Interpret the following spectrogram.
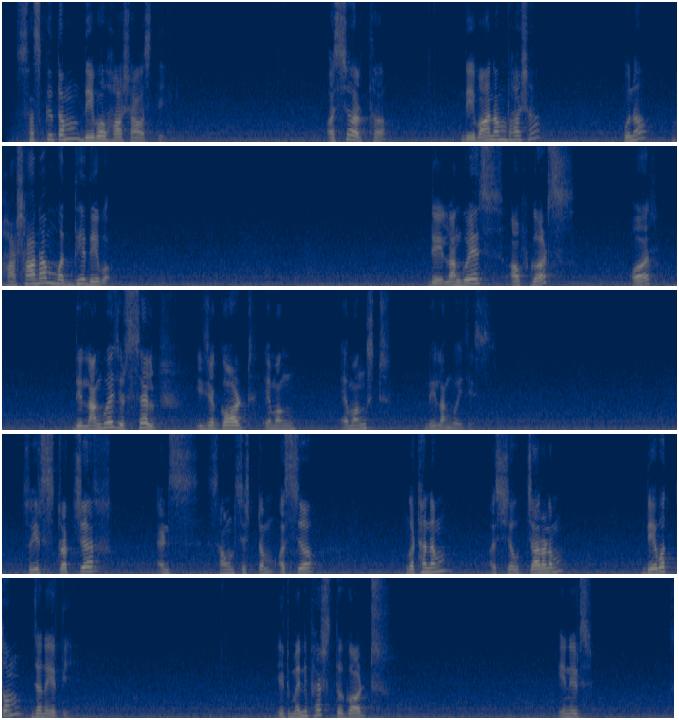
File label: sanskrit; tamil nadu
